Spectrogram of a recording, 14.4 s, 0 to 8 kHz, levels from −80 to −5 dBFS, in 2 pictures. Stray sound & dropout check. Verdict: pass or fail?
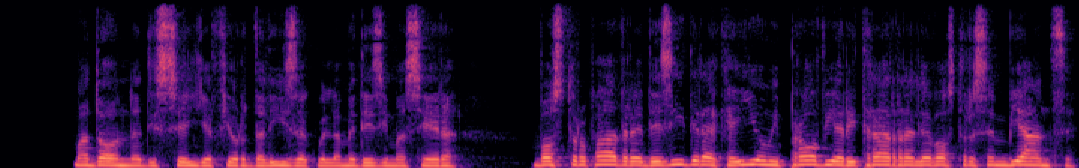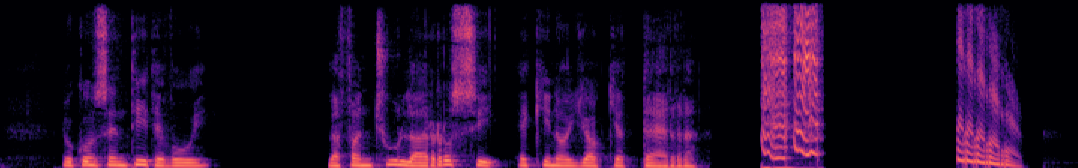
fail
